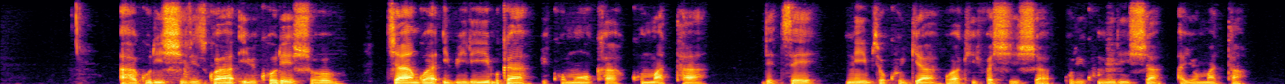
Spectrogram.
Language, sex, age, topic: Kinyarwanda, male, 18-24, finance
